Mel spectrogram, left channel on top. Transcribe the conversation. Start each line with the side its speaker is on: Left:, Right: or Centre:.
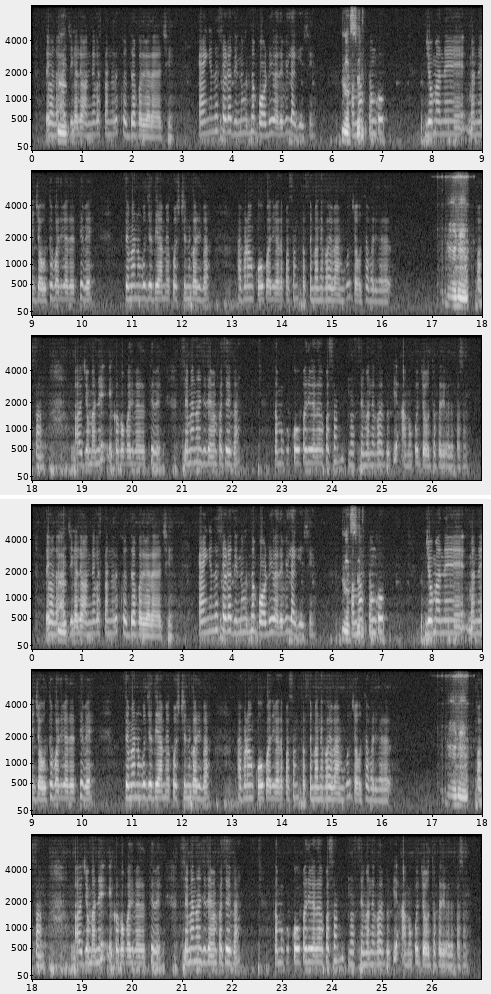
Right: ଦେଖନ୍ତୁ
Left: ହୁଁ
Right: ଆଜିିକାଲି ଅନେକ ସ୍ଥାନରେ କ୍ଷୁଦ୍ର ପରିବାର ଅଛି। କାହିଁକି ନା ସେଇଟା ଦିନକୁ ଦିନ ବଢିବାରେ ବି ଲାଗିଛି।
Left: ନିଶ୍ଚୟ
Right: ସମସ୍ତଙ୍କୁ ଯୋଉମାନେ ମାନେ ଯୌଥ ପରିବାରରେ ଥିବେ। ସେମାନଙ୍କୁ ଯଦି ଆମେ କୋଶ୍ଚନ କରିବା ଆପଣଙ୍କୁ କୋଉ ପରିବାର ପସନ୍ଦ? ତ ସେମାନେ କହିବେ ଆମକୁ ଯୌ ଥ ପରିବାର।
Left: ହୁଁ, ହୁଁ।
Right: ପସନ୍ଦ ଆଉ ଯୋଉମାନେ ଏକକ ପରିବାରରେ ଥିବେ ସେମାନଙ୍କୁ ଯଦି ଆମେ ପଚାରିବା। ତୋମକୁ କୋଉ ପରିବାର ପସନ୍ଦ? ନା ସେମାନେ କହିବେ କି ଆମକୁ ଯୌଥ ପରିବାର ପସନ୍ଦ।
